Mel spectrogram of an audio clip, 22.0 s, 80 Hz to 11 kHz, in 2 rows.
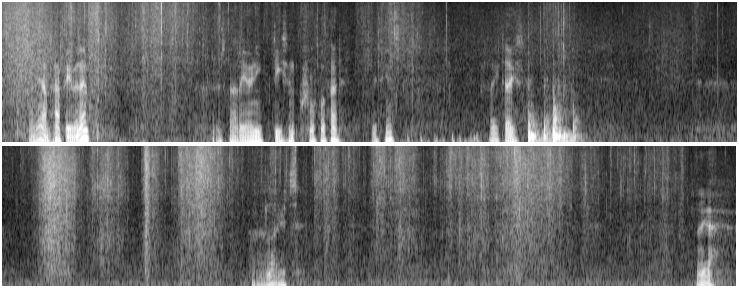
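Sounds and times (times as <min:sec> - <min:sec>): hands rustling dry leaf mulch: 0:00.0 - 0:06.7, 0:10.4 - 0:21.8.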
